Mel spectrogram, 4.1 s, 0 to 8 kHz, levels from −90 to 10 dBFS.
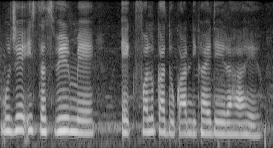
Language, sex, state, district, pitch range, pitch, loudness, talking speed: Hindi, female, Arunachal Pradesh, Longding, 200-240 Hz, 220 Hz, -17 LUFS, 175 wpm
